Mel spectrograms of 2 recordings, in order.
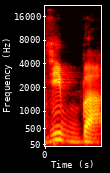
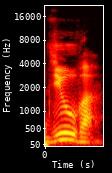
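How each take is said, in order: First: Said in the usual way. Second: জিহ্বা as "jiu-bha"; correct pronunciation. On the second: Shown as a demonstration. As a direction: glide "jiu" then aspirated "bha" in জিহ্বা. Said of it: "এটার সঠিক উচ্চারণ হচ্ছে". (জিহ্বাকে "জিউভা" উচ্চারণ)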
